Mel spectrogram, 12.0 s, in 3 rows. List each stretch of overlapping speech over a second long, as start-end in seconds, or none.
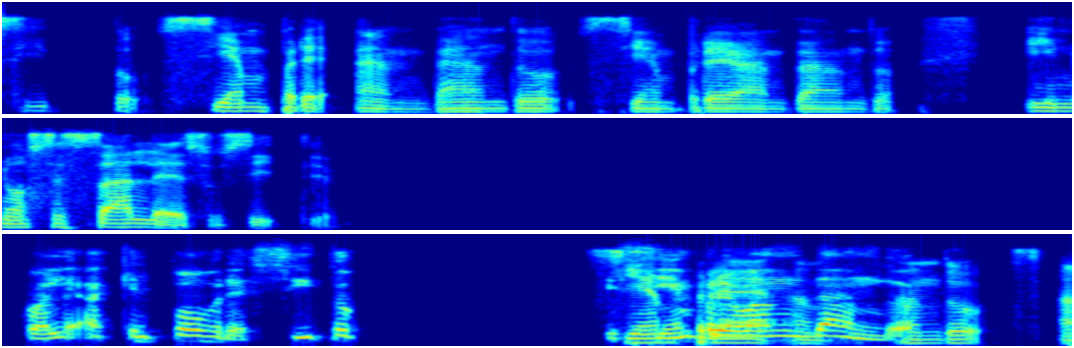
10.3-11.5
